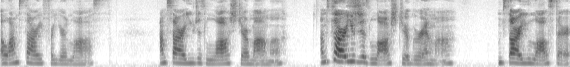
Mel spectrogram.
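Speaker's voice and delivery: rote, hollow, insincere, empty sympathetic tone. Imitating people who offer condolences after a death: mocking insincere condolences. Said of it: "it never sounds sincere for me".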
